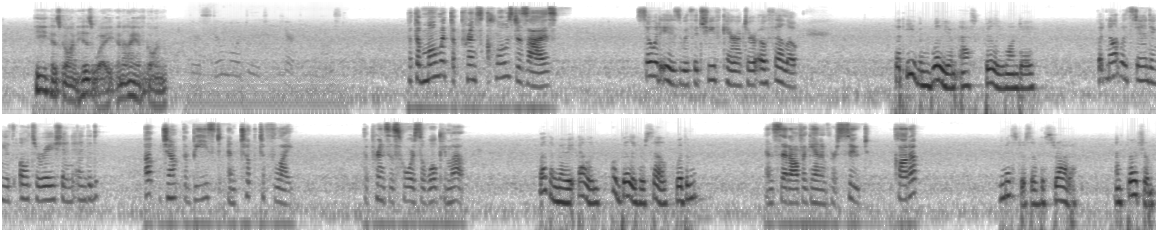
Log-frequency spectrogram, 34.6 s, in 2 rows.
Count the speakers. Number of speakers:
five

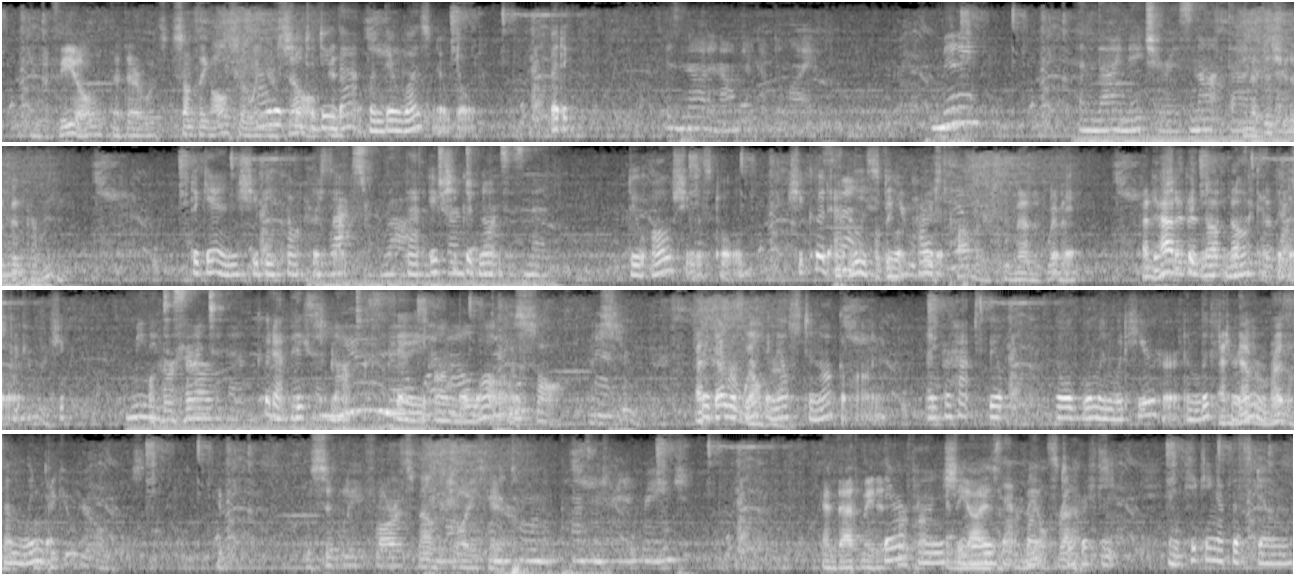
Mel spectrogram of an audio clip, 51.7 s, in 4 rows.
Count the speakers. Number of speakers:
four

